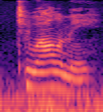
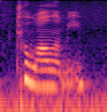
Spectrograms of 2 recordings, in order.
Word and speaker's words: Tuolumne: I love the way I pronounce these streets. Tulalumine. Okay. Tuolumne. Tuolumne. At uh,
